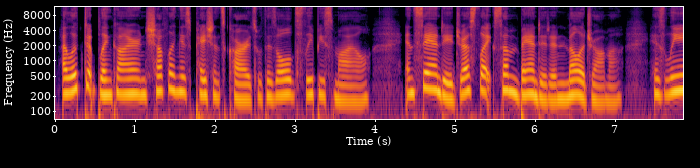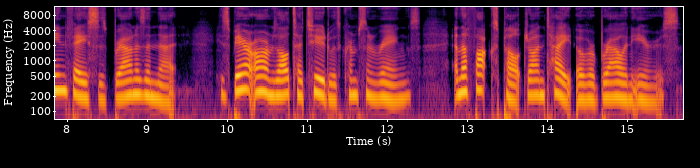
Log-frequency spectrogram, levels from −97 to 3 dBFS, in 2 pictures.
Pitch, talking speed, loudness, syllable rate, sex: 205 Hz, 180 wpm, -19 LUFS, 4.6 syllables/s, female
